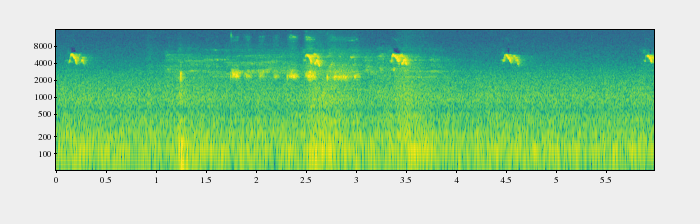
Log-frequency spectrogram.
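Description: Near silence: faint room tone with about five short, high chirps spread through it, from a bird.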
